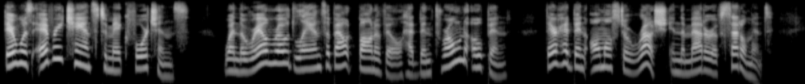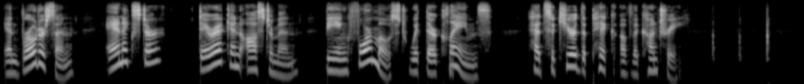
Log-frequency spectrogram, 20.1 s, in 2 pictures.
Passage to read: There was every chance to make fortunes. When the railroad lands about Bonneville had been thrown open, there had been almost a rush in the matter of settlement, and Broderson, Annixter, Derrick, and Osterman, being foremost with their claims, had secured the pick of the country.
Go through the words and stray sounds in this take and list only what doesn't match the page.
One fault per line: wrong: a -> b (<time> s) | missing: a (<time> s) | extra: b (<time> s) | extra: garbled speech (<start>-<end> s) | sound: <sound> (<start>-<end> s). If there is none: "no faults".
sound: thud (19.0-19.8 s)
